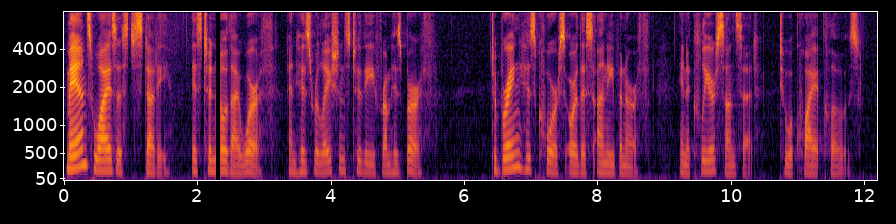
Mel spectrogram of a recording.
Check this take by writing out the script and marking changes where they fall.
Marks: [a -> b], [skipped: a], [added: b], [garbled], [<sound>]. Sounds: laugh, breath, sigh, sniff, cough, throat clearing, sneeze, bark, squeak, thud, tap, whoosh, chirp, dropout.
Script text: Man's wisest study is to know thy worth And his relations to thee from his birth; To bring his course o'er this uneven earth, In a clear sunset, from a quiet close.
Man's wisest study is to know [dropout] thy worth And his relations to thee from his birth; To bring his course o'er this uneven earth, In a clear sunset, [from -> to] a quiet close.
